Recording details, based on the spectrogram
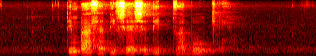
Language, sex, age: Swati, male, 21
